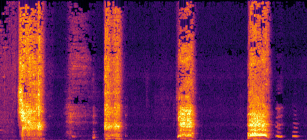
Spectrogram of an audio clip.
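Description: Four short, loud vocal bursts from a person, about one and a half seconds apart, the last the loudest, sounding like sneezes or coughs let out at close range.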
